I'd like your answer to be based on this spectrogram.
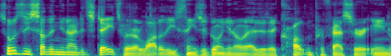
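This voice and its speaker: A man's fairly low voice at a very fast pace in a very clean recording with a silent background. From Ireland. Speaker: former government official, political commentator. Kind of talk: radio panel discussion.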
